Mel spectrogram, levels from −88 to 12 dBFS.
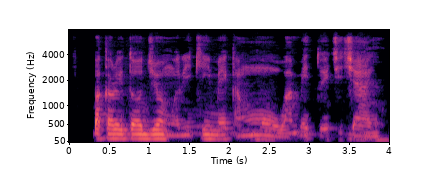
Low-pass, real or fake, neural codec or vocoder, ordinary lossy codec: none; real; none; none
